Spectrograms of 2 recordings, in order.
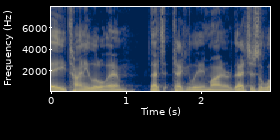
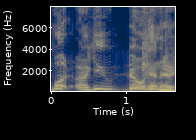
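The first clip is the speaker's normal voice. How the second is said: put-on yelling voice, higher; 13 semitones higher, 3 dB louder than usual. Joking about what to shout after getting caught: Uncle Sam yell. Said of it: "I should've done the Uncle Sam yell".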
